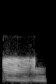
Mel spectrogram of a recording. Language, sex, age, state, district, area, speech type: Kannada, male, 45-60, Karnataka, Gulbarga, urban, conversation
